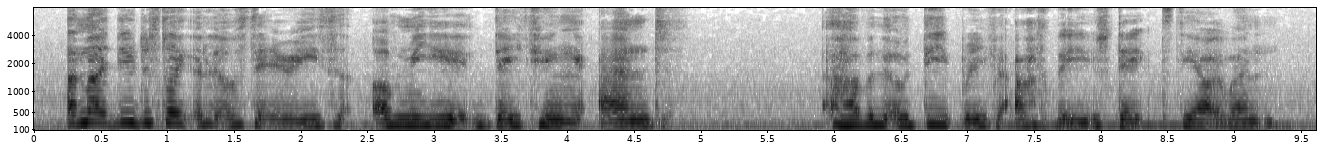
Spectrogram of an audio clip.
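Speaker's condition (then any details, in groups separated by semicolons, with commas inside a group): Cerebral palsy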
